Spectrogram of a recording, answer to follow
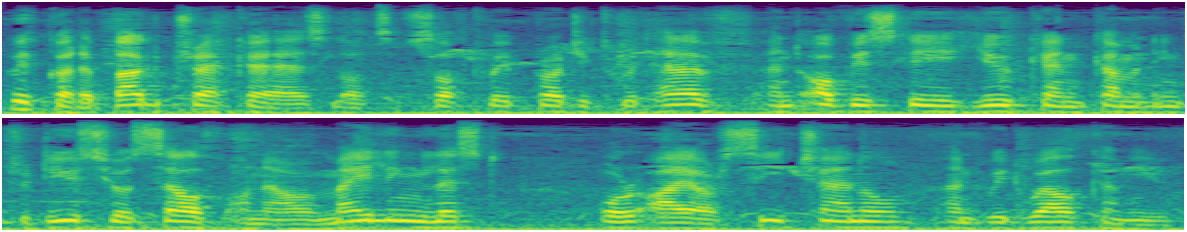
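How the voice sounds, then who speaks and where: A man in his thirties with a South African accent, a native Afrikaans speaker, answering interview questions in a measured, earnest way outdoors in front of a hedge. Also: medium pitch, steady tone, fairly bright tone. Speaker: software developer. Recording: outdoor noise with passing traffic.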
